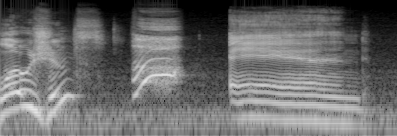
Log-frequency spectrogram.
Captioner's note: gasping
